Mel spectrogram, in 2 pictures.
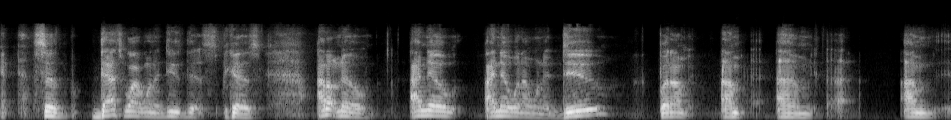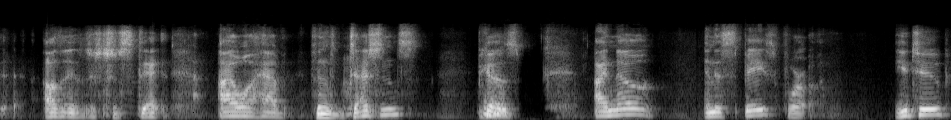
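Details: Aphasia in a man after a stroke.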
